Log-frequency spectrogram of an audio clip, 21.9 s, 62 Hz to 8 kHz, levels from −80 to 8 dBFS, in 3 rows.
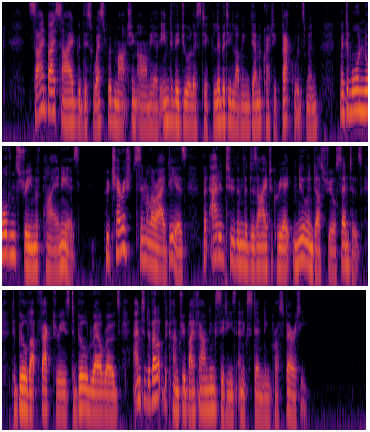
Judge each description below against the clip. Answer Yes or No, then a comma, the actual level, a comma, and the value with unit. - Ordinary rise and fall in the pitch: Yes, average, 3.2 semitones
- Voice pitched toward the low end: Yes, low, 120 Hz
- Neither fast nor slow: Yes, average, 150 wpm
